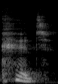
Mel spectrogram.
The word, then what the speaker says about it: could: So let's start with could. K, and that silent L, and then we can hear a D sound at the end.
